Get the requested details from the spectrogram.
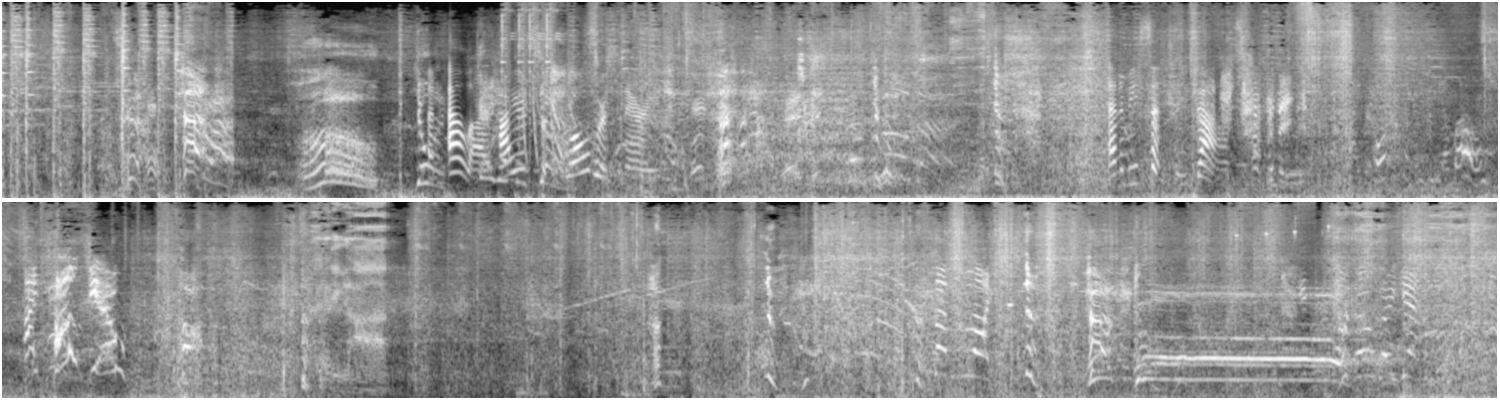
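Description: Weapons fire and energy blasts crackle in a fast fight.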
